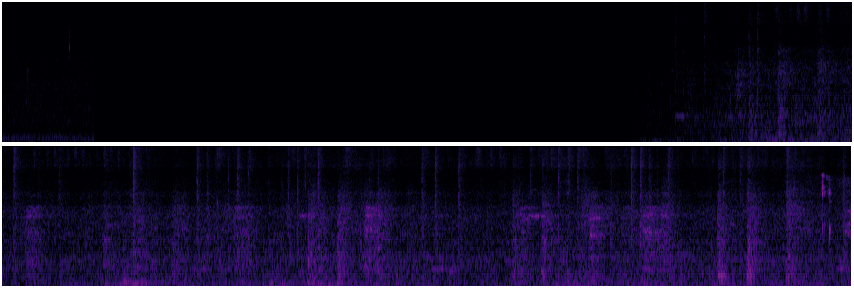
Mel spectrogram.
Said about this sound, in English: It has been a while since I last travelled by steam. I do miss these old-style coaches. They're so much more comfortable.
